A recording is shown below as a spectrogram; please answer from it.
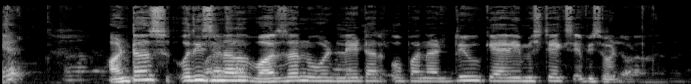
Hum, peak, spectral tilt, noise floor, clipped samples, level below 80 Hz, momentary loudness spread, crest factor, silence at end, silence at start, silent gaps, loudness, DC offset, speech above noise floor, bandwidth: none; 0 dBFS; -5 dB/octave; -42 dBFS; under 0.1%; -52 dBFS; 14 LU; 16 dB; 0.5 s; 0 s; none; -16 LUFS; under 0.1%; 26 dB; 17 kHz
